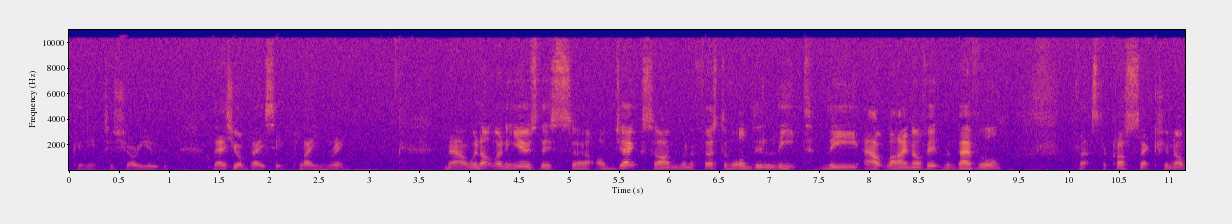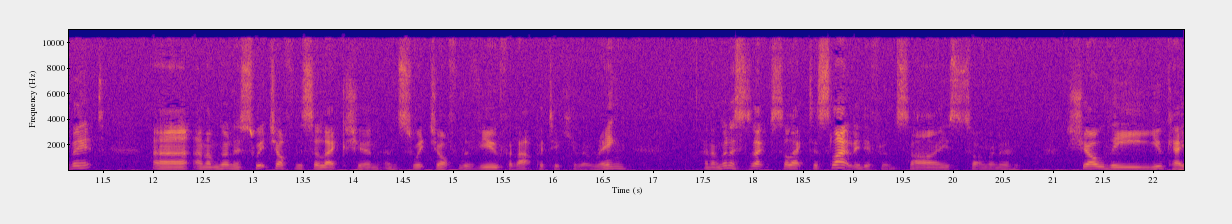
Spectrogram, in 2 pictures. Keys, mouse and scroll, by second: 8.5-10.3 drag, 13.0-16.2 drag, 16.2-20.3 middle drag, 20.3-22.1 drag.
